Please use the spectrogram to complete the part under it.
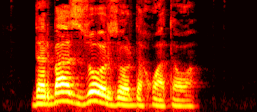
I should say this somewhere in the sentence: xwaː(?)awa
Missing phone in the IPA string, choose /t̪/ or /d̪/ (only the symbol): t̪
